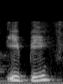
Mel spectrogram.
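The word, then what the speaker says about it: Ypi: que se llama lea ipi ipi se escribe yp y latina Eh Tuve oportunidad de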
